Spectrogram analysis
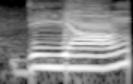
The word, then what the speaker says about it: De Jong: Did I pronounce that right? Is it De Jong? De Jong, that was my mistake.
